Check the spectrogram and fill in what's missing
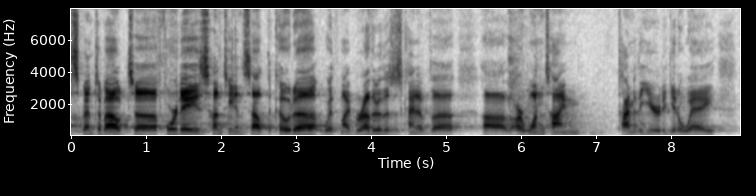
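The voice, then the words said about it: Slightly raspy voice. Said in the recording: “My voice is a little raspy. ... I think it's from yelling”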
